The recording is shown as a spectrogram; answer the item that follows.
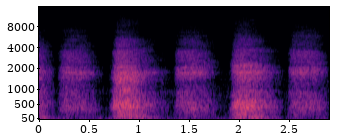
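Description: Heavy breathing follows a hard indoor rowing workout: deep, rhythmic inhales and exhales repeating about every half second to second, close to the microphone and alone.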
